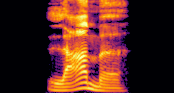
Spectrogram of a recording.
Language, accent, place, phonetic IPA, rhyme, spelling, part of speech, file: German, Germany, Berlin, [ˈlaːmə], -aːmə, lahme, adjective / verb, De-lahme.ogg
- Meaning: inflection of lahm: 1. strong/mixed nominative/accusative feminine singular 2. strong nominative/accusative plural 3. weak nominative all-gender singular 4. weak accusative feminine/neuter singular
